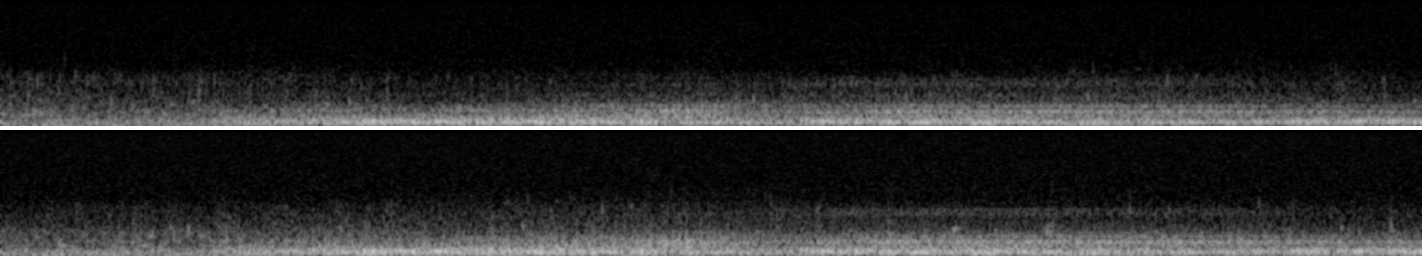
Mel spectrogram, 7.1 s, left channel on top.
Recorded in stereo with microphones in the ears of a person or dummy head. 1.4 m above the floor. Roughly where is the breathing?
Centre.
